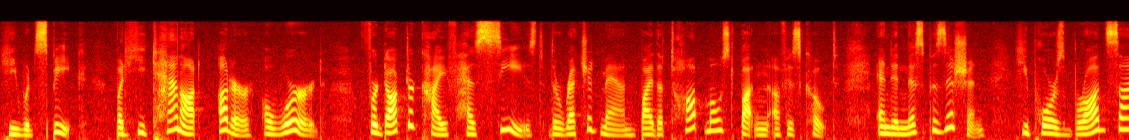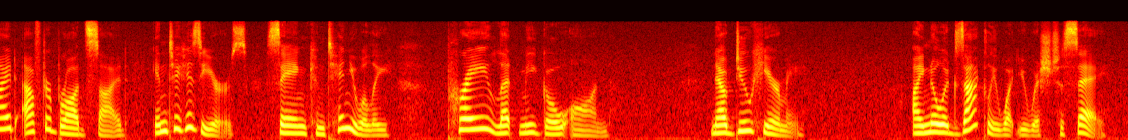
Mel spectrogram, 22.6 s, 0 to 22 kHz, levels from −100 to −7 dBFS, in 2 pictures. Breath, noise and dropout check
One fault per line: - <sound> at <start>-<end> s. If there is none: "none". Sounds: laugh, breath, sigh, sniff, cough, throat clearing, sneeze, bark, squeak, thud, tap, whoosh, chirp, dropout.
none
